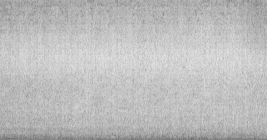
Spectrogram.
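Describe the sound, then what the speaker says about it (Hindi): Water gushes and splashes out from between rocks along a mountain walk in Hunza, a loud, close, continuous rushing flow with no voices over it. "ये पत्थरों में से पानी आ रहा है"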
